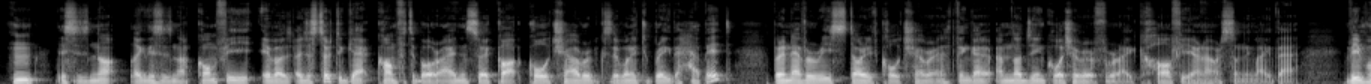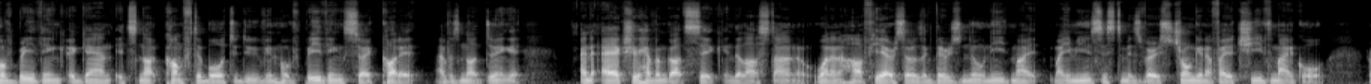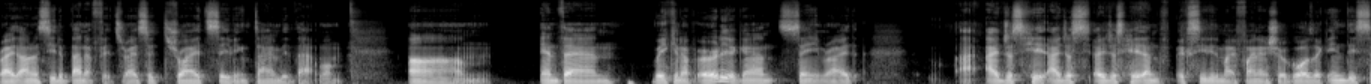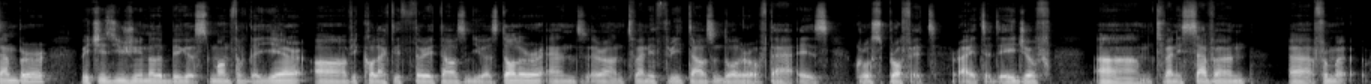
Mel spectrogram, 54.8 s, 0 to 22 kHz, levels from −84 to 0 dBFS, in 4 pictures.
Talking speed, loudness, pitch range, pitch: 205 wpm, -21 LUFS, 85-100 Hz, 90 Hz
